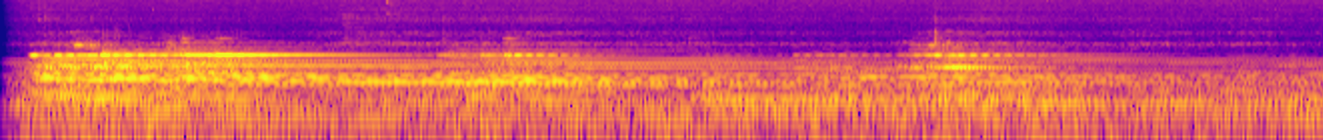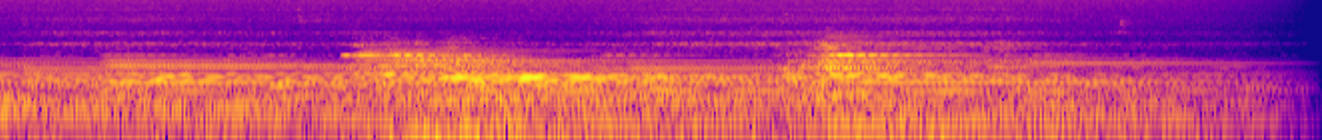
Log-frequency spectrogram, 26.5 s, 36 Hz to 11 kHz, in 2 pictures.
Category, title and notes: Soundscapes > Other
Text-AeoBert-Pad-06
A homemade elecric aeolian harp set up during a storm in Midlothian Scotland. These are some of the highlights from a 12 hour recording the reflect the violence and strength of the storm we had. The harp was set up on the roof of a shed and bore the brunt of the storm.
strings, dischordant, wind, storm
